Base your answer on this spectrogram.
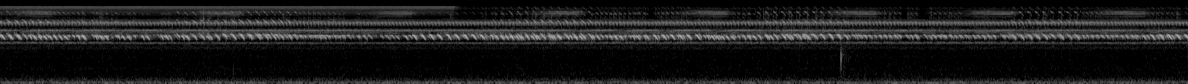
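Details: Buckwheat-field insect chorus recorded in Ora-dong, Jeju City, South Korea: several overlapping high, rapidly pulsing trills run without pause, with a single faint click near eight seconds.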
